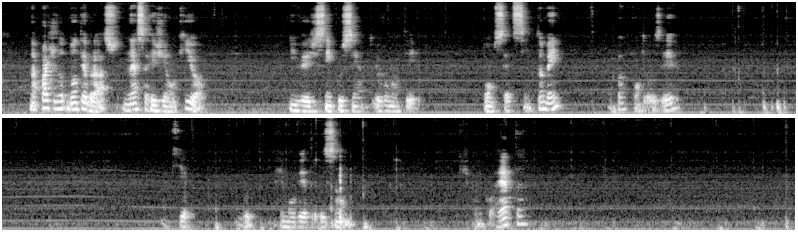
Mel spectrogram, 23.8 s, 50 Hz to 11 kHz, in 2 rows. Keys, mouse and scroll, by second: 0.4 click, 2.3 c, 3.9-4.6 scroll up 4, 4.8 click, 6.1 Escape, 7.7 click, 9.5 ctrl+z, 10.4 ctrl+z, 11.4 ctrl+a, 12.6 c, 13.2-14.4 drag, 15.4 ctrl+z, 17.0 ctrl+Escape, 17.8 ctrl+z, 22.0 ctrl+z, 22.7 ctrl+z.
